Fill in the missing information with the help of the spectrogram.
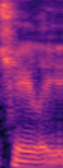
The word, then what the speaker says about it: Coeli: And Coeli is spelled C-O-E-L-I.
